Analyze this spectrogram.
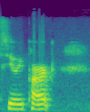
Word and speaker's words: Suey Park: So maybe did you want to chime in here, Rachel, with what's going on with Suey Park?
